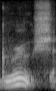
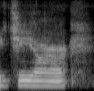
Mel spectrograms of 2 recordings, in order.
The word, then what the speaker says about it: Grusch: Safe Aerospace, and retired Air Force Major David Grusch. I think I'm pronouncing it correctly, Grusch, and retired Navy Commander David Fravor.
